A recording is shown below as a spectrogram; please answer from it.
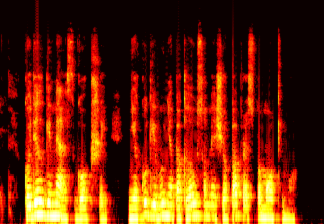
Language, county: Lithuanian, Kaunas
